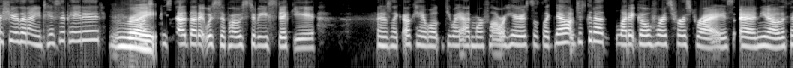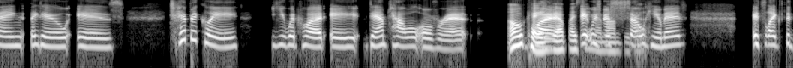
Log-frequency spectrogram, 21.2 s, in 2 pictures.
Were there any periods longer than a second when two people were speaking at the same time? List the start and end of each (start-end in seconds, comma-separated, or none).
17.7-19.2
